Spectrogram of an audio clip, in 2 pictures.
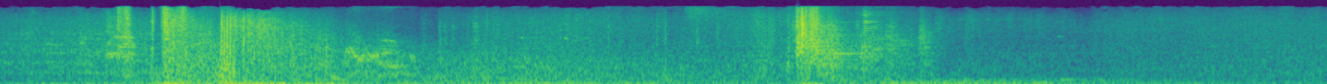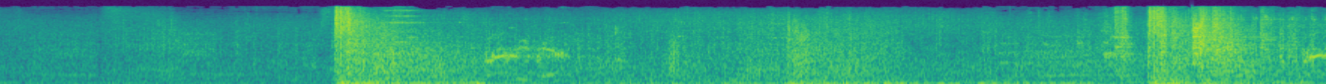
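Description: A tank cannon fires with a loud, booming blast.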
